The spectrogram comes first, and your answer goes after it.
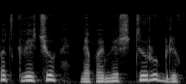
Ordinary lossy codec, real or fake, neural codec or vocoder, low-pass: MP3, 64 kbps; real; none; 10.8 kHz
